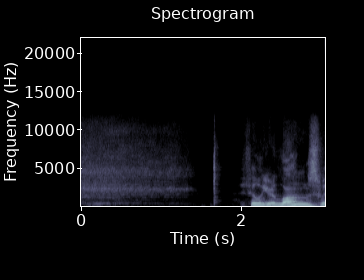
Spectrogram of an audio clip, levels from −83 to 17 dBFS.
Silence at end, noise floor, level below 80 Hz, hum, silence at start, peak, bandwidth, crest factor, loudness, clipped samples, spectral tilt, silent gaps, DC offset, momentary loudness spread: 0 s; -60 dBFS; -72 dBFS; none; 0.05 s; -6 dBFS; 11.5 kHz; 20 dB; -21 LUFS; under 0.1%; -6.5 dB/octave; none; under 0.1%; 26 LU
